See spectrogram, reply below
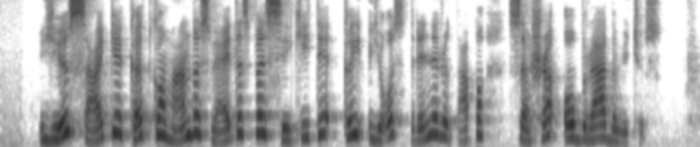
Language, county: Lithuanian, Kaunas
